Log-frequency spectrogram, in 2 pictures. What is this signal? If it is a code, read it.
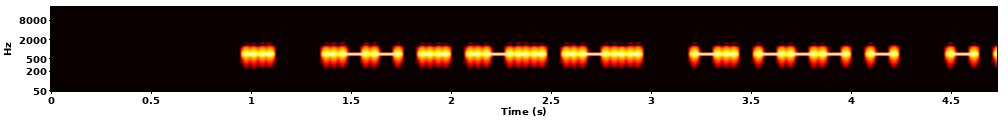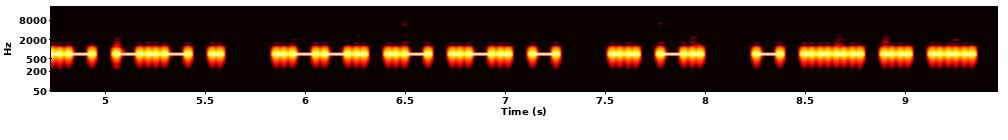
Morse code, heard as a keyed tone, about 30 wpm, 700 Hz. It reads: I WILL NOT TAKE PART IN THIS
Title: Sentences from Top 1000 Words - Review Part 6 - 30wpm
